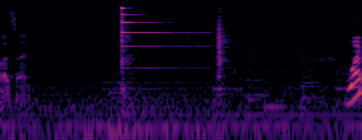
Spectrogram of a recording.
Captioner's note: bell rings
